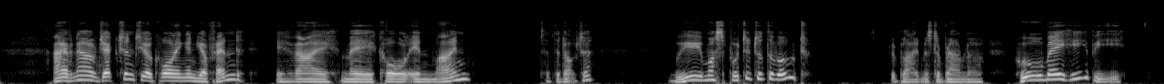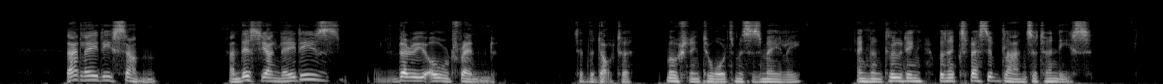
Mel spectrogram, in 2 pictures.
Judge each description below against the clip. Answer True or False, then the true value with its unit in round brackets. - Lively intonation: True (7.6 semitones)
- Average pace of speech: True (150 wpm)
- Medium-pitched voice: True (150 Hz)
